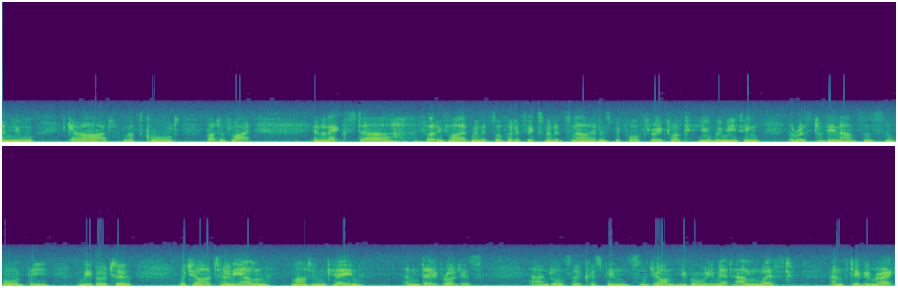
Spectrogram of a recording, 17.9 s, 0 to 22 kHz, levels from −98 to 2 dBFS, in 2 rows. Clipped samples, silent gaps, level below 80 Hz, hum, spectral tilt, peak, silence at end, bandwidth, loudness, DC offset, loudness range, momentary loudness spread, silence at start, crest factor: under 0.1%; none; -22 dBFS; none; -9 dB/octave; 0 dBFS; 0 s; 6 kHz; -14 LUFS; under 0.1%; 2 LU; 7 LU; 0 s; 12 dB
